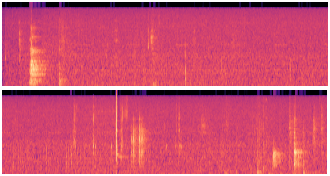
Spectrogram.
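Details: Corgi straining to reach a ball it cannot get to with its stumpy legs; a few short, sharp yelping barks near the start and again toward the end, separated by quiet stretches with scattered faint clicks and knocks.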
